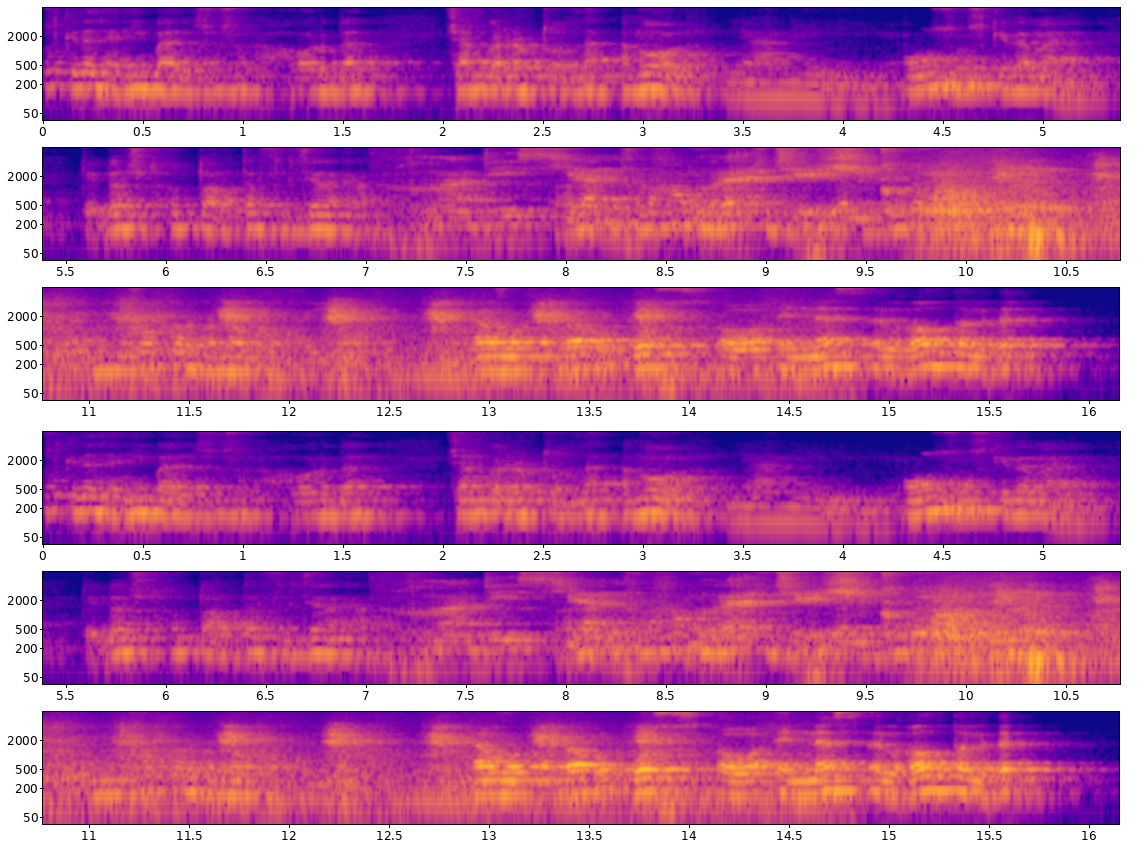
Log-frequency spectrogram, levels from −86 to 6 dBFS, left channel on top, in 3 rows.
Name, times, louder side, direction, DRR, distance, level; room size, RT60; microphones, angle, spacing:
voice 1, 0.0-1.7 2.0-5.2 5.6-7.1 7.9-10.4 10.8-12.4 12.6-13.7, left 1 dB, 65° left, 1 dB, 0.7 m, -30 dB
voice 2, 4.3-4.7 12.9-15.6, right 3 dB, 85° right, 5 dB, 0.5 m, -18 dB
Speech, 7.0-10.9, equal, 30° left, 1.3 m, -28 dB
sound 1, 9.7-14.8, equal, 10° left, 1.0 m, -26 dB
6.0 x 2.2 x 3.3 m, 0.84 s
head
